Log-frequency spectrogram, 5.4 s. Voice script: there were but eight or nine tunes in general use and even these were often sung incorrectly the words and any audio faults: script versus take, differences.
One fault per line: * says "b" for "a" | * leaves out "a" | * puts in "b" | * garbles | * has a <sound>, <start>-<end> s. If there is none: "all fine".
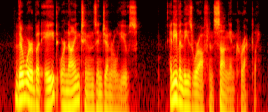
all fine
